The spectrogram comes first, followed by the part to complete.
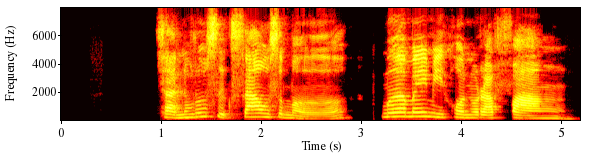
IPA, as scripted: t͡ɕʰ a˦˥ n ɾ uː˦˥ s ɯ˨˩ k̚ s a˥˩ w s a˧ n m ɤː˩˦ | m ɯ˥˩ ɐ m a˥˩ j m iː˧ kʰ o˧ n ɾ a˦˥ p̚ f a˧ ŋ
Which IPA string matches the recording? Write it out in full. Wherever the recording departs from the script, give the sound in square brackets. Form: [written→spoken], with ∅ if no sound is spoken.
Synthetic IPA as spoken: t͡ɕʰ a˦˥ n ɾ uː˦˥ s ɯ˨˩ k̚ s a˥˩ w s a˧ [n→∅] m ɤː˩˦ | m ɯ˥˩ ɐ m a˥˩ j m iː˧ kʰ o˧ n ɾ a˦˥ p̚ f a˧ ŋ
